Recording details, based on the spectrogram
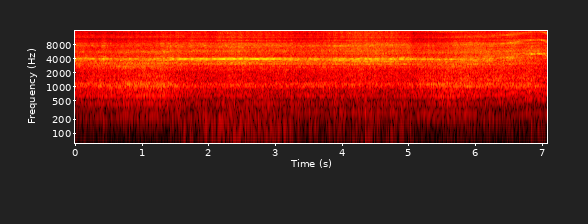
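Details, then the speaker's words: Craftsman 7-inch electric hand saw model 315.27802, with the plywood blade it came with, cutting oak: steady high whine with a thin squeal, a little strained, consistent with dull teeth slowing the cut; cut judged not too bad. "not too bad that's a plywood blade though that's what came on the saw and it was easiest to get"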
